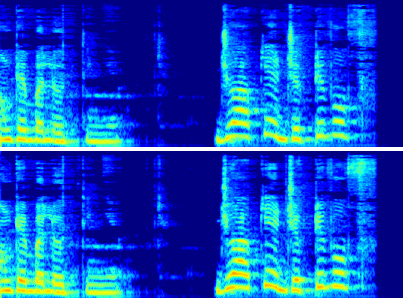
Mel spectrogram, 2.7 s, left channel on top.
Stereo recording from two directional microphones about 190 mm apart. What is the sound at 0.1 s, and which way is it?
Speech, 35° right (ahead or behind).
